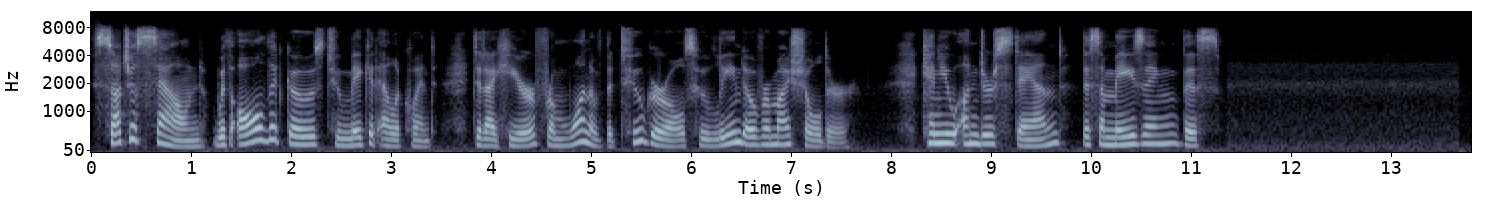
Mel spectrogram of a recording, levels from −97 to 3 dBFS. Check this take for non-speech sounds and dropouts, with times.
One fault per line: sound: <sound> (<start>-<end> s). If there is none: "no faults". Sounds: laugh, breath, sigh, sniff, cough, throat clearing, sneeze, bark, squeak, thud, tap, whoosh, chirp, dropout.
no faults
